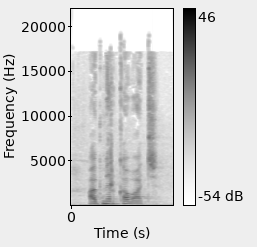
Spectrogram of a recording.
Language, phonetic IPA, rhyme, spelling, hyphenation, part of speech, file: Belarusian, [abmʲerkaˈvat͡sʲ], -at͡sʲ, абмеркаваць, аб‧мер‧ка‧ваць, verb, Be-абмеркаваць.ogg
- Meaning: to discuss (to discuss something collectively; to analyze and draw conclusions)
